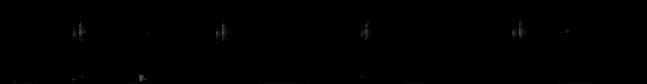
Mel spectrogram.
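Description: Faint computer mouse clicks, about six at irregular intervals of roughly a second, with a few fainter ticks between them, over near silence.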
